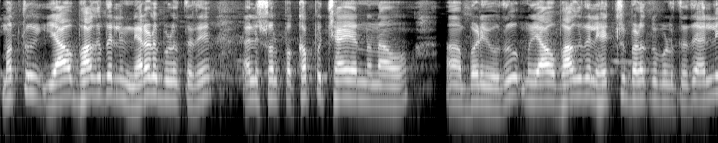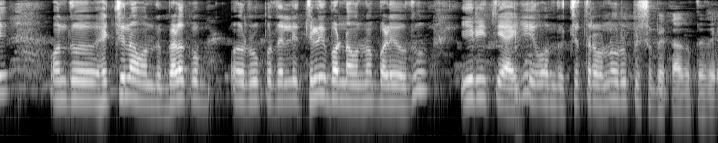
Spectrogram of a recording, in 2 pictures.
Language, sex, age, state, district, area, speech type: Kannada, male, 60+, Karnataka, Koppal, rural, spontaneous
